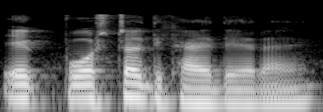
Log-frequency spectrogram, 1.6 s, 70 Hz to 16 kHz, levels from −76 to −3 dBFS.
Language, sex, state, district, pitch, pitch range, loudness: Hindi, male, West Bengal, Alipurduar, 120 Hz, 110-135 Hz, -16 LUFS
